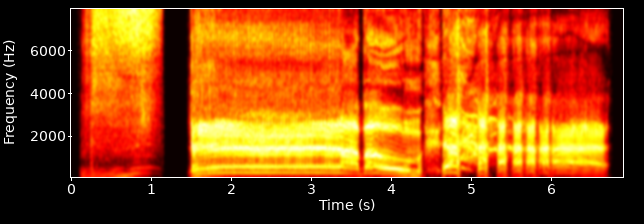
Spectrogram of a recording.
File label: Heavy yell, fr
